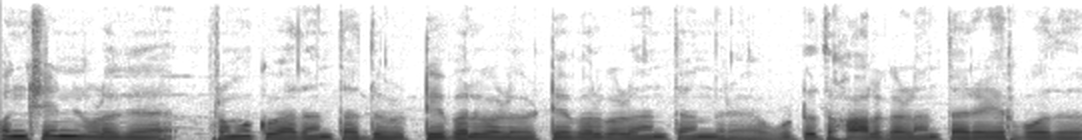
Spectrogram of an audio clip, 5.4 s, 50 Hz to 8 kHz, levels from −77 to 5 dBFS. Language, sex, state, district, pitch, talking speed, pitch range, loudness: Kannada, male, Karnataka, Dharwad, 140 Hz, 155 wpm, 135-140 Hz, -16 LUFS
